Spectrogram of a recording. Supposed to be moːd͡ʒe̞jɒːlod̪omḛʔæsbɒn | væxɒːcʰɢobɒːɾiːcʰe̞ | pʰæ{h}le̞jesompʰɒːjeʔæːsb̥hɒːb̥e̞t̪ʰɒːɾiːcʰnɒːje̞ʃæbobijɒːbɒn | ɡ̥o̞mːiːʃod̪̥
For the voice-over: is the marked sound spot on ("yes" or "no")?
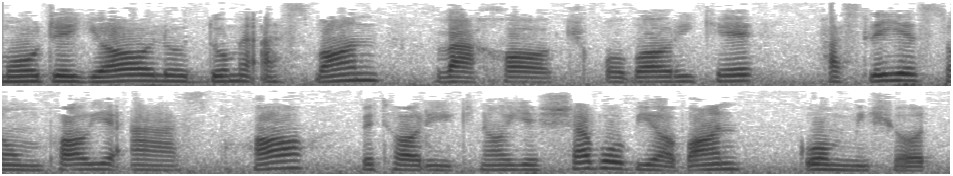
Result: no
